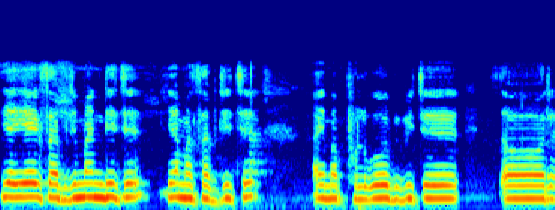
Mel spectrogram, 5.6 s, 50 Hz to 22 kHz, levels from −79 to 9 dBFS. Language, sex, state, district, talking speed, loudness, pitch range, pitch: Garhwali, female, Uttarakhand, Tehri Garhwal, 170 wpm, -12 LUFS, 215-235 Hz, 220 Hz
